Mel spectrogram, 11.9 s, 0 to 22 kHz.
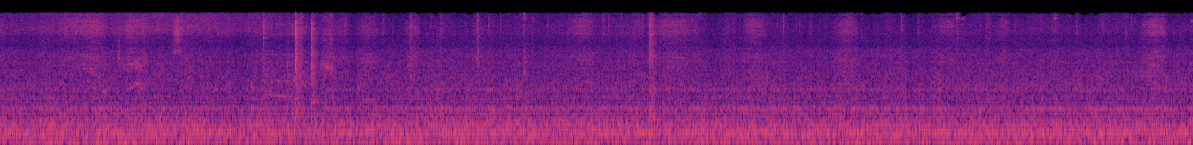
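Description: Steady running noise inside a Class 175 diesel multiple unit at speed: the underfloor diesel engine drones under a constant wheel-and-rail rumble. A couple of faint clicks come through along the way.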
